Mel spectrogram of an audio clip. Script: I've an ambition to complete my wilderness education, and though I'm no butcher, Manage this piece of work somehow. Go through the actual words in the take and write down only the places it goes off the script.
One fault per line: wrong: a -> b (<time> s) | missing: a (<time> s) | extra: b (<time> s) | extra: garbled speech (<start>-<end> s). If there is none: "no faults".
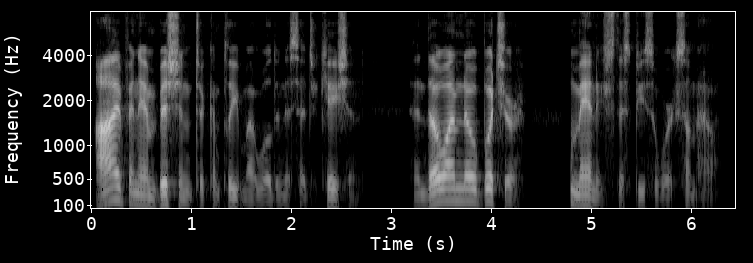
no faults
